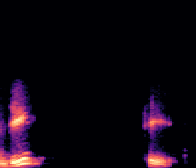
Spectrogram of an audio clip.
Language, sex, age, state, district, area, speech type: Dogri, male, 18-30, Jammu and Kashmir, Udhampur, urban, conversation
